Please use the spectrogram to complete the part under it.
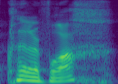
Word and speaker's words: Clairvaux: Of Clairvaux.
